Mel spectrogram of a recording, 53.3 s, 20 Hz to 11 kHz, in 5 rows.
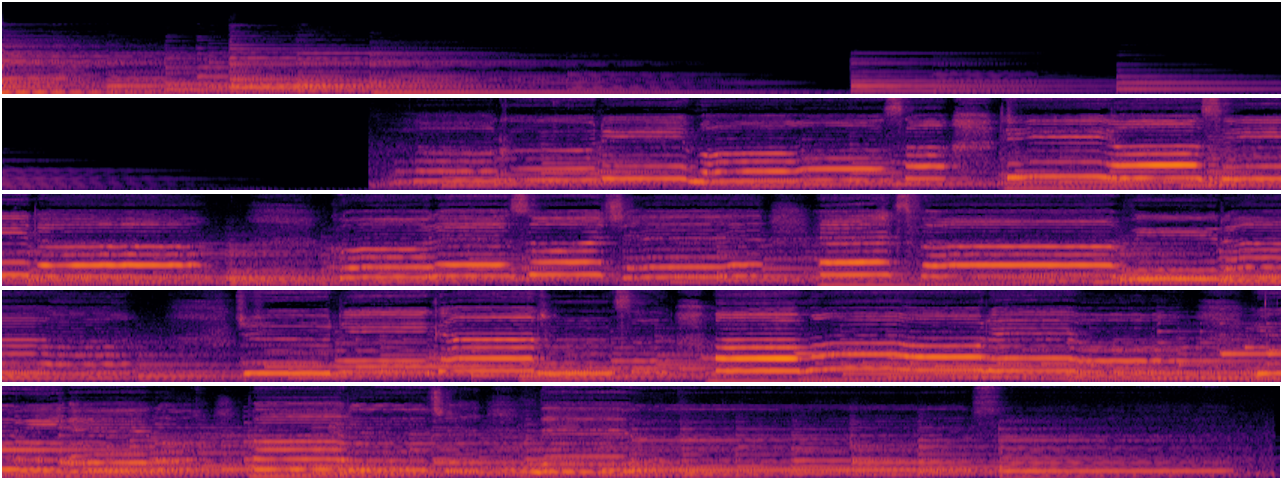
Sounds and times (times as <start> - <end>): Lullaby: 13.7 - 53.2.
